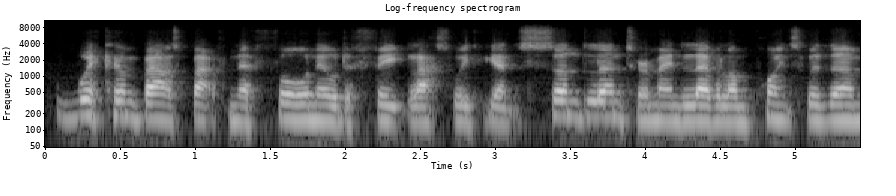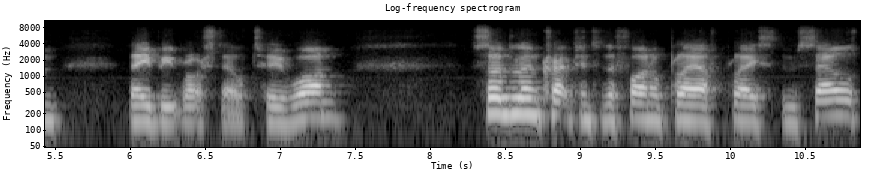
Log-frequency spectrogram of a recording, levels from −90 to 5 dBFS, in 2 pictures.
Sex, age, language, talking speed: male, 30-49, English, 165 wpm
